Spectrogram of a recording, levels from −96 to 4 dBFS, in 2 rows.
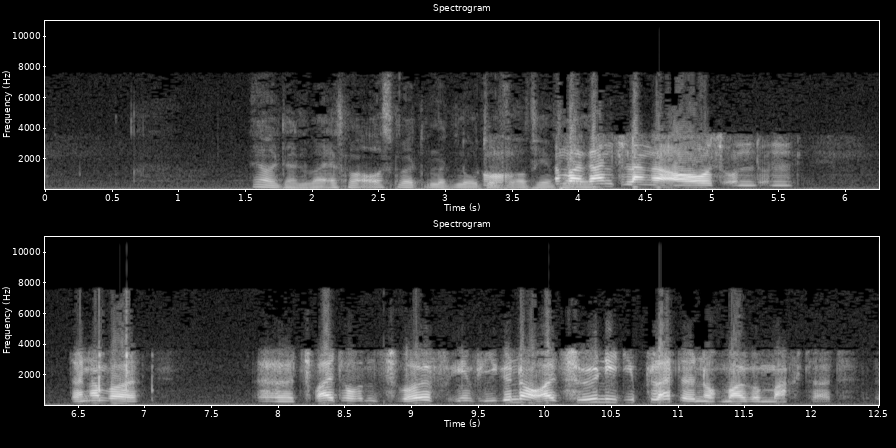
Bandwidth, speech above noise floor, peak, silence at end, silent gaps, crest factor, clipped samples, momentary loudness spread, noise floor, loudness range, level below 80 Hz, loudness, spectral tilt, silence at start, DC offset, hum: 8 kHz; 35 dB; 0 dBFS; 0.35 s; none; 16 dB; under 0.1%; 17 LU; -49 dBFS; 8 LU; -48 dBFS; -15 LUFS; -5 dB/octave; 1.55 s; under 0.1%; none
